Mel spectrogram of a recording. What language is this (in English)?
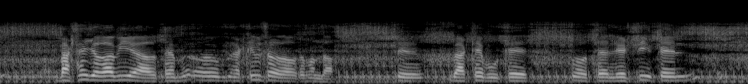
Dogri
